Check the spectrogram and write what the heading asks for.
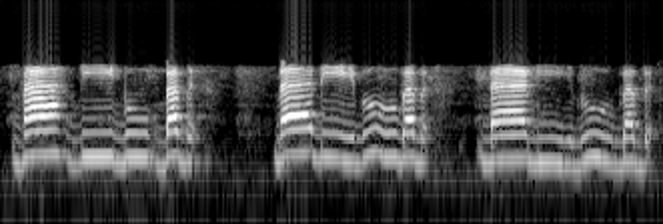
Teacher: Makharijul huruf dari huruf ba ini ialah syafatain, yang artinya dua bibir. Disebut asyafatain karena tempat keluar huruf-hurufnya itu berasal dari bibir.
